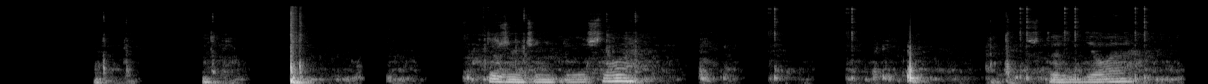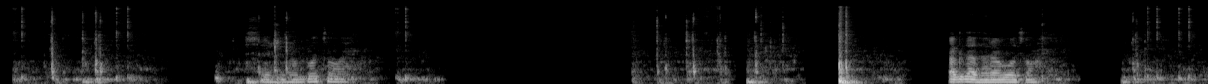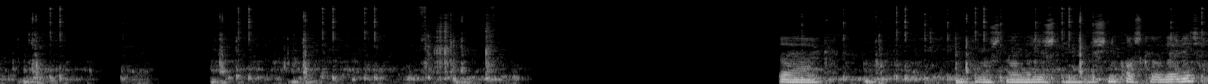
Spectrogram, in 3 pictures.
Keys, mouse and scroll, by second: 0.8 ctrl+l, 2.0 F3, 3.8-5.0 middle drag, 5.0 KP_1, 6.1 KP_7, 7.6-9.8 drag, 9.8 ctrl+Tab, 10.5 click, 11.2 click, 12.1 shift+click, 12.8 ctrl+Tab, 14.4 3, 14.7 a, 15.9 click, 18.5 ctrl+l, 19.5 F3, 22.4 middle click, 23.2 ctrl+Tab, 23.8 click, 24.3 ctrl+Tab, 25.3 middle click, 26.1 ctrl+Tab, 26.4 click, 27.0 ctrl+Tab, 27.7 click, 28.6 KP_7, 32.1-32.7 middle drag, 32.7 ctrl+Tab, 33.3 middle click, 33.6 3, 33.8 click, 34.1 middle click, 34.7 shift+click, 35.0-36.1 middle drag, 36.1 shift+click.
